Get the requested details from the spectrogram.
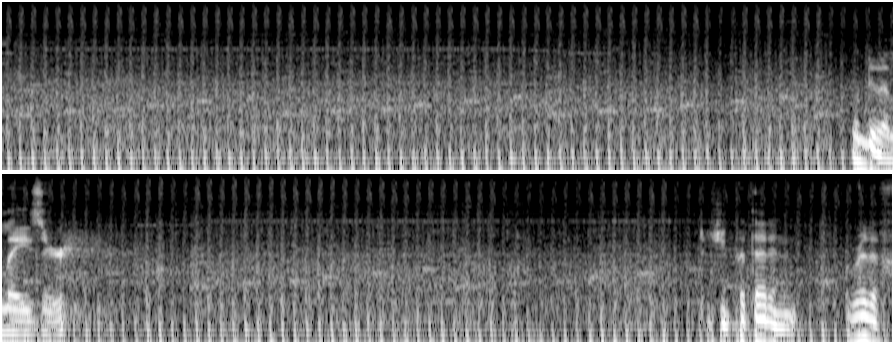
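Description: A helicopter's rotor blades thump rapidly and steadily overhead.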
